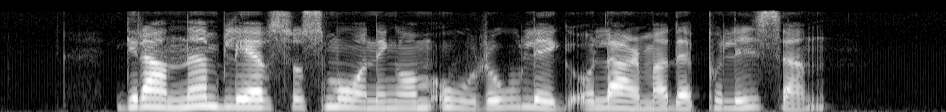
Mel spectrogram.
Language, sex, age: Swedish, female, 33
